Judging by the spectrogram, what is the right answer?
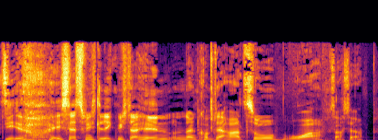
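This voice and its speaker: A man, co-hosting a casual podcast, telling a story in a lively, crude way with swearing and laughter. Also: fairly high pitch, a little fast, no room sound, clean studio sound. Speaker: podcast co-host.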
